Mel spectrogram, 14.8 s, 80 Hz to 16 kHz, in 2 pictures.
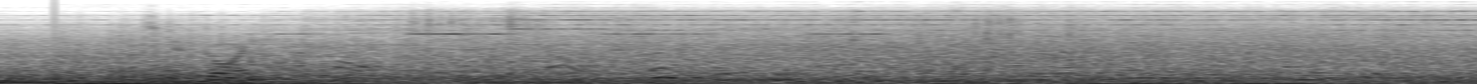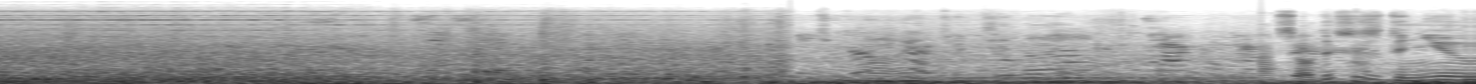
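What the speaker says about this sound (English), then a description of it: "Train is here." A Zhejiang Express 3000 train arrives, a loud, continuous rumble and roar of rail cars close by that holds steady throughout, with a brief rattling change near the end.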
